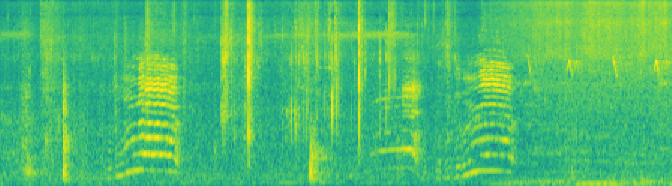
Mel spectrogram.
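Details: Goats kept on a farm in a village; three drawn-out, wavering bleats at roughly two, five and a half and nearly seven seconds, with sharp clicks and knocks between them.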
